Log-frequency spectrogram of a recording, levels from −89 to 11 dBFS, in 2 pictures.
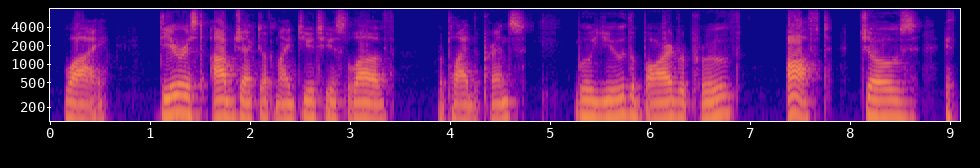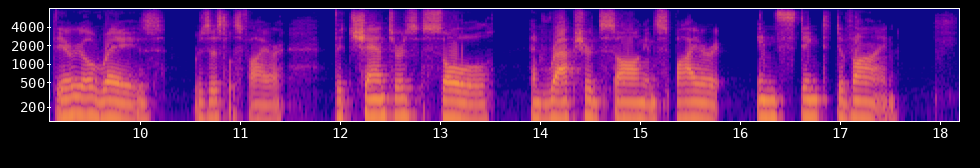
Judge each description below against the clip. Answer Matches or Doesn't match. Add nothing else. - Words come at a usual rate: Doesn't match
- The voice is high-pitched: Doesn't match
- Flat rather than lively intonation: Matches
